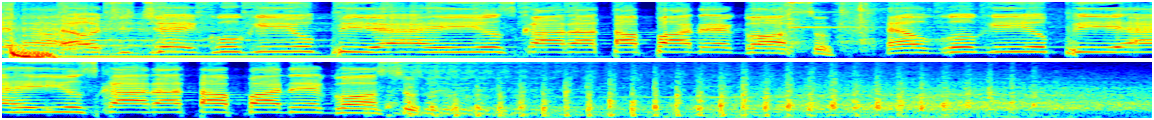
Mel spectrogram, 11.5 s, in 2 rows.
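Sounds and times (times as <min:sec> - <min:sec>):
speech: 0:00.4 - 0:08.2
helicopter rotor chopping: 0:07.5 - 0:11.4.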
